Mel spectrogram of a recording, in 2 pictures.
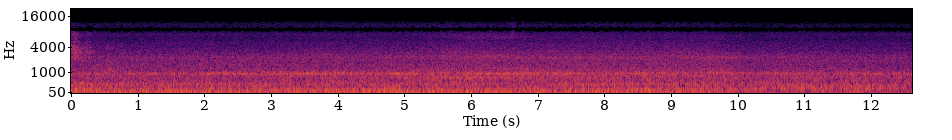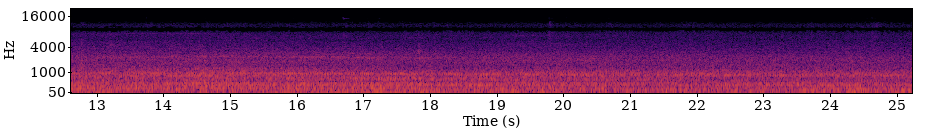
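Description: Tokyo Metro 15000 series subway train running at speed, heard from inside the passenger car: a continuous heavy rumble of wheels on rails with a steady whine. The whine eases slightly lower in pitch near the end, and the whole sound drops a little in level about ten seconds in.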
